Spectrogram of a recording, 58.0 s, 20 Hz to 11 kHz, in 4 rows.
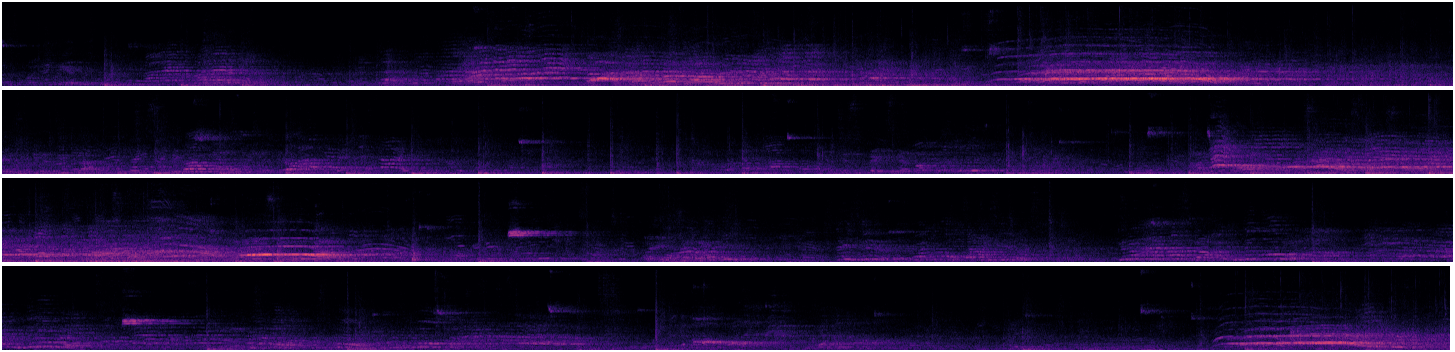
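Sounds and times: spectators' voices: 0.0 - 19.8, 20.7 - 55.0.

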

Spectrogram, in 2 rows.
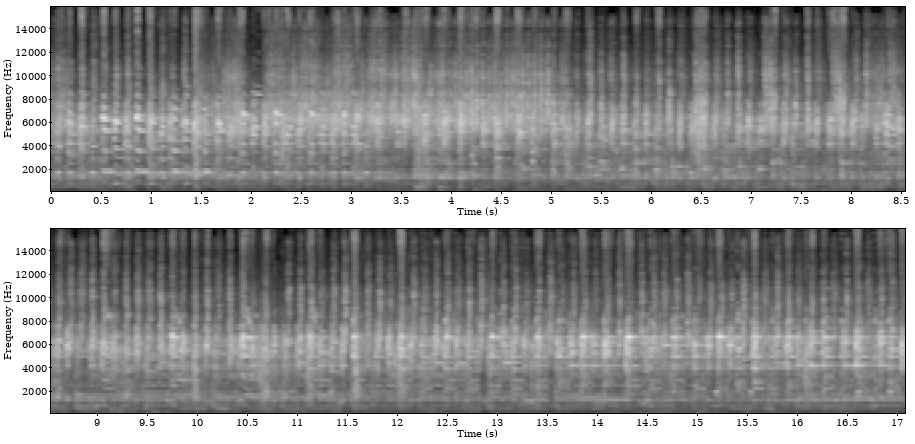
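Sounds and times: maracas: 0.0 - 17.0
plucked strings: 0.0 - 17.0
steady bass: 0.0 - 17.0.

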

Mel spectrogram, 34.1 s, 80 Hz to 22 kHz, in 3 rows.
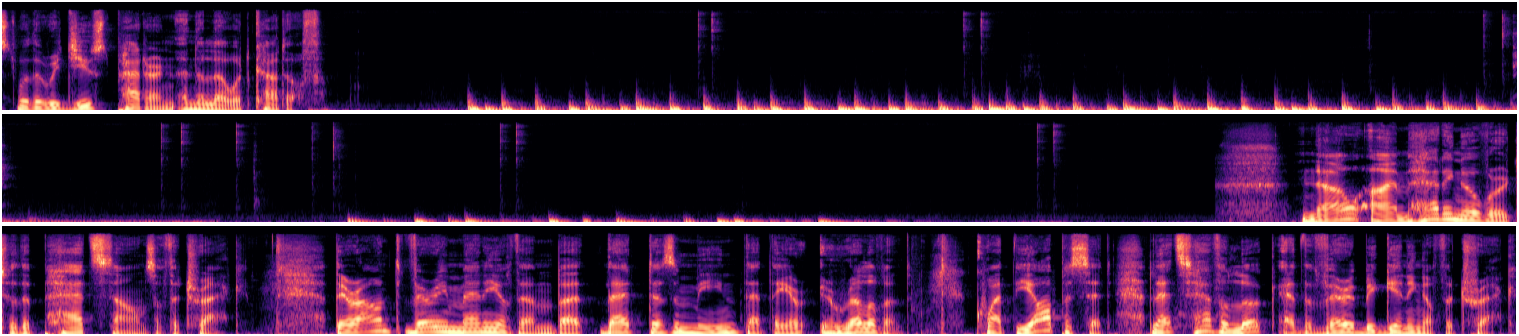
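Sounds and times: synthesizer bass arpeggio: 3.4 - 12.3, 14.0 - 18.4
held low synth tone: 3.4 - 12.5, 14.0 - 18.6.

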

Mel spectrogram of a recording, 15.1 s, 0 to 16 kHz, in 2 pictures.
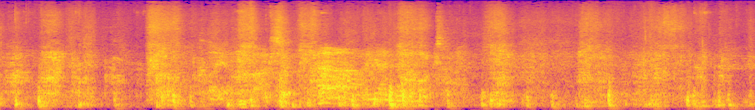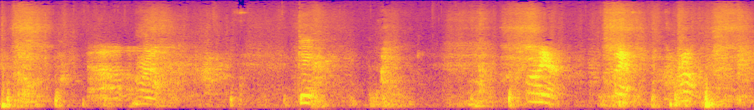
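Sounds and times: man talking: 2.1 - 4.4.

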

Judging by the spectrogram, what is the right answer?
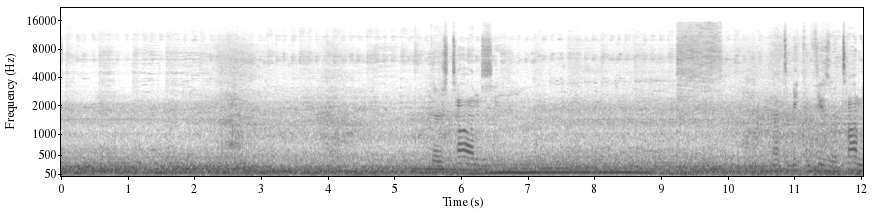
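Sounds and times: car driving cabin drone: 0.0 - 12.0.

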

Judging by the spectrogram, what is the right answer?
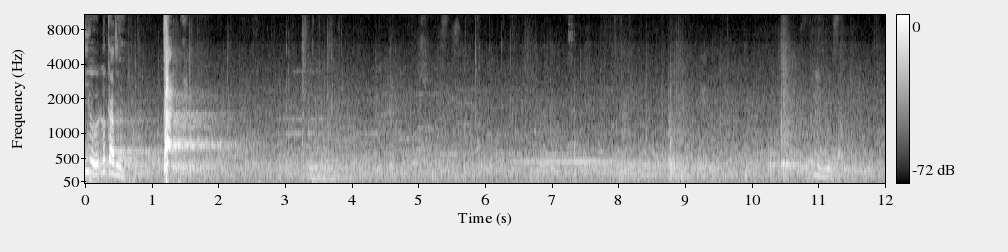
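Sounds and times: man shouting: 1.2 - 2.0.

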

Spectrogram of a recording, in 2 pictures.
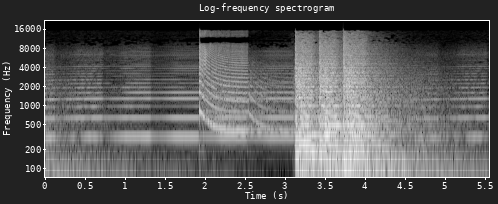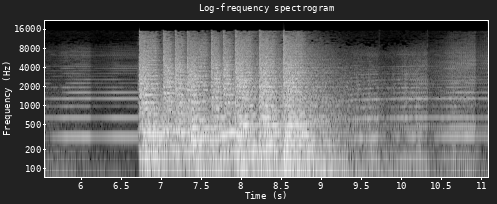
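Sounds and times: held horn-like note: 0.0 - 11.0
swooping pitch-drop effect: 2.0 - 3.1.

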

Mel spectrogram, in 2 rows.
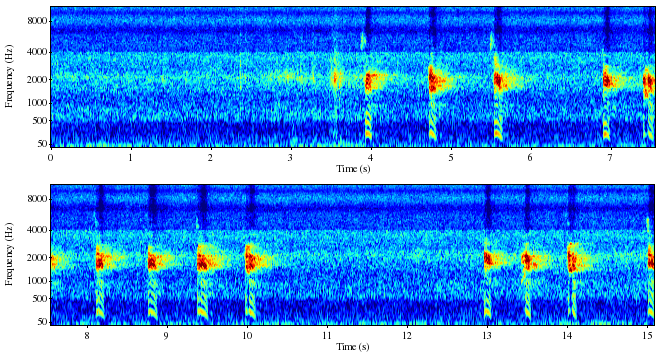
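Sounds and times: eagle calling: 0.0 - 10.7, 12.9 - 15.0.

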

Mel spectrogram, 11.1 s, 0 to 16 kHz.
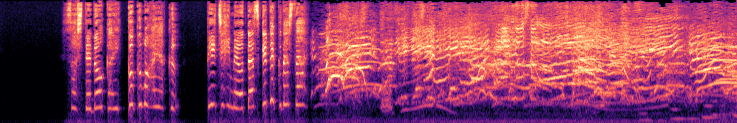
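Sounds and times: cartoon voices squealing: 4.6 - 11.0.

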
